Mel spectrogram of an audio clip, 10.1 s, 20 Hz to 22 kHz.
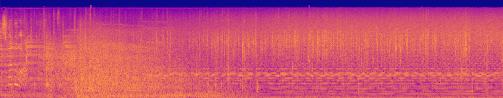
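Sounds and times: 
hacienda and barn burning in a loud roaring blaze: 0:00.0 - 0:10.0.

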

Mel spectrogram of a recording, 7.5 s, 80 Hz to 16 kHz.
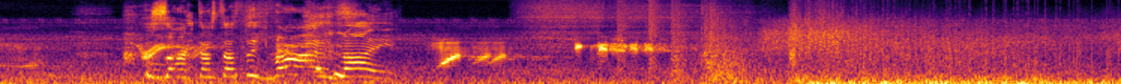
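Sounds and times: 
speech: 0:01.0 - 0:04.9
launch ignition bang swelling into roaring hiss of rushing exhaust: 0:03.4 - 0:07.4.

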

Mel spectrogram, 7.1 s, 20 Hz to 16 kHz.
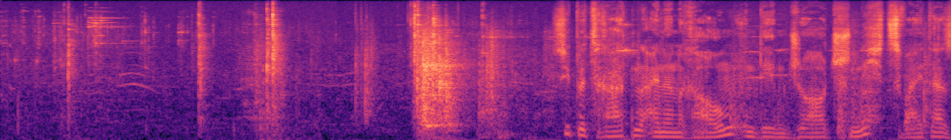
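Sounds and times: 
key clicking and rattling in a door lock: 0:00.0 - 0:07.1
door at the top of a staircase scraping open: 0:00.4 - 0:07.1
speech: 0:04.2 - 0:07.1.

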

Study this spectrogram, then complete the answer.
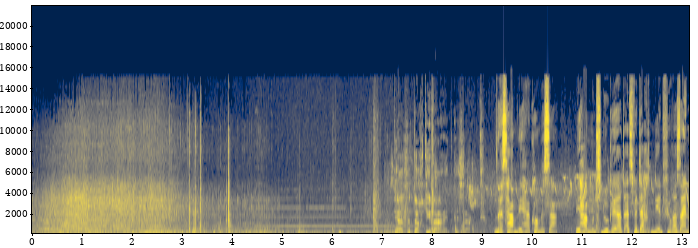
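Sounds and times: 
car engines rumbling as vehicles pull away: 0:00.0 - 0:09.8
road noise: 0:00.0 - 0:13.1
speech: 0:07.4 - 0:13.1.

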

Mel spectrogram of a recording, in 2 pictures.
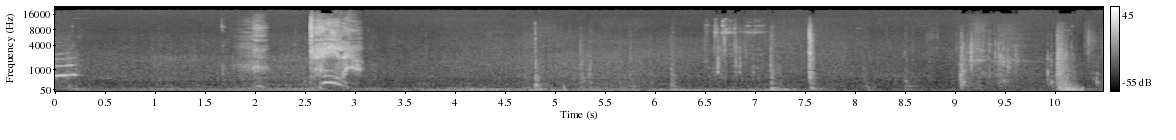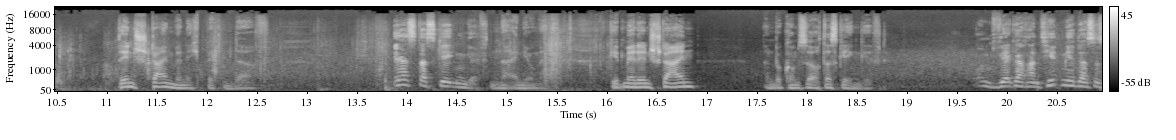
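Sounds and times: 
car engine rumbling low: 0:00.0 - 0:11.2
person calling out: 0:01.7 - 0:03.2
speech: 0:02.7 - 0:03.1, 0:11.2 - 0:12.7, 0:13.9 - 0:17.0, 0:17.6 - 0:18.9, 0:19.7 - 0:20.9.

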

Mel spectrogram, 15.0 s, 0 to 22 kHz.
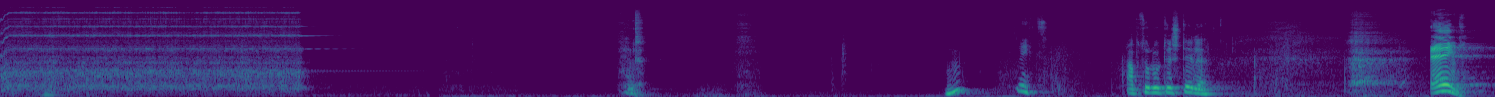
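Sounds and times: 
doorbell at an apartment door ringing: 0:00.0 - 0:04.1
speech: 0:10.2 - 0:10.6, 0:11.2 - 0:12.3, 0:14.3 - 0:14.8.

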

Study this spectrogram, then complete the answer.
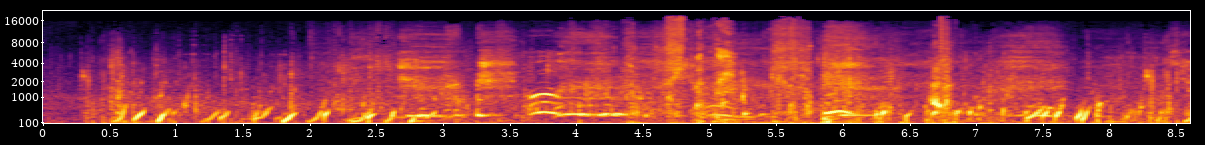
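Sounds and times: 
water gurgling: 0:00.0 - 0:08.5
brief vocal sounds: 0:03.6 - 0:07.7.

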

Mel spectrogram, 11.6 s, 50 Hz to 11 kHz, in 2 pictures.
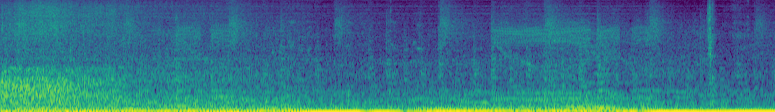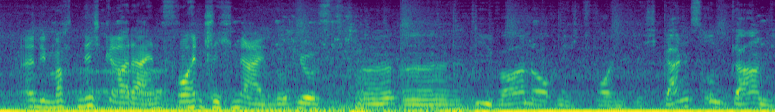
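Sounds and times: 
road hiss: 0:00.0 - 0:02.1
car engine rumbling as the vehicle pulls away: 0:00.0 - 0:11.6
speech: 0:06.2 - 0:11.6.

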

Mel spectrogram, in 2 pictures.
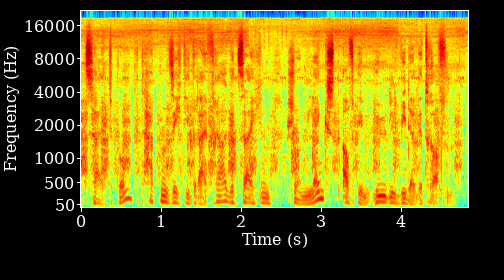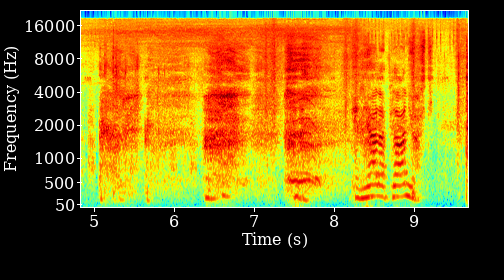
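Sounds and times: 
exhausted dog panting heavily: 0:00.0 - 0:07.4
speech: 0:00.1 - 0:05.4, 0:07.5 - 0:09.2.

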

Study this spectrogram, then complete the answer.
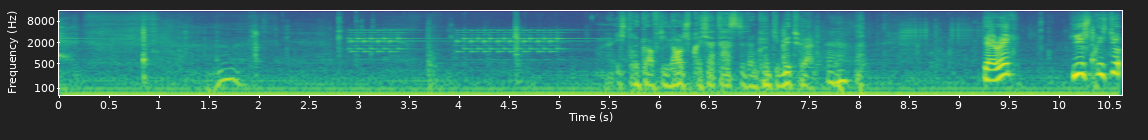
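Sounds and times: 
mobile phone electronic ringtone: 0:00.0 - 0:00.8, 0:02.9 - 0:05.8
low hum: 0:00.0 - 0:10.6
speech: 0:05.8 - 0:08.1, 0:09.3 - 0:10.6.

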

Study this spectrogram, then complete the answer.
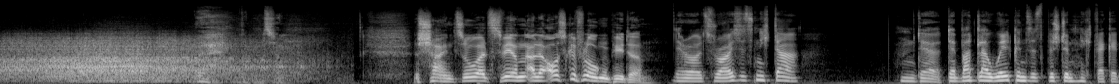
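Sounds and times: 
truck brake hiss and squeal stopping in front of a house: 0:00.0 - 0:03.6
truck engine rumbling as it slows: 0:00.0 - 0:03.6
speech: 0:02.0 - 0:02.8, 0:04.2 - 0:08.2, 0:09.0 - 0:11.1.

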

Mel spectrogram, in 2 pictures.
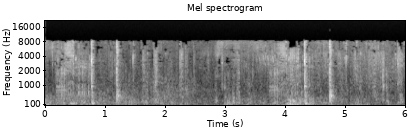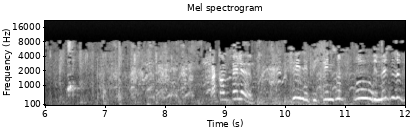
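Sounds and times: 
knocks and clatters: 0:00.0 - 0:08.7
dogs barking: 0:06.3 - 0:11.6
speech: 0:09.0 - 0:12.0.

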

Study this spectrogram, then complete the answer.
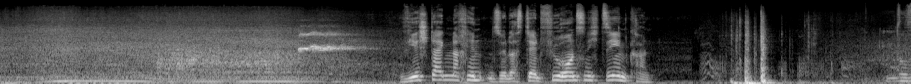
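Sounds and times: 
car engine revving as the vehicle pulls off: 0:00.0 - 0:09.0
brief high squeal: 0:02.9 - 0:03.9
speech: 0:04.0 - 0:06.6, 0:08.9 - 0:09.0.

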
